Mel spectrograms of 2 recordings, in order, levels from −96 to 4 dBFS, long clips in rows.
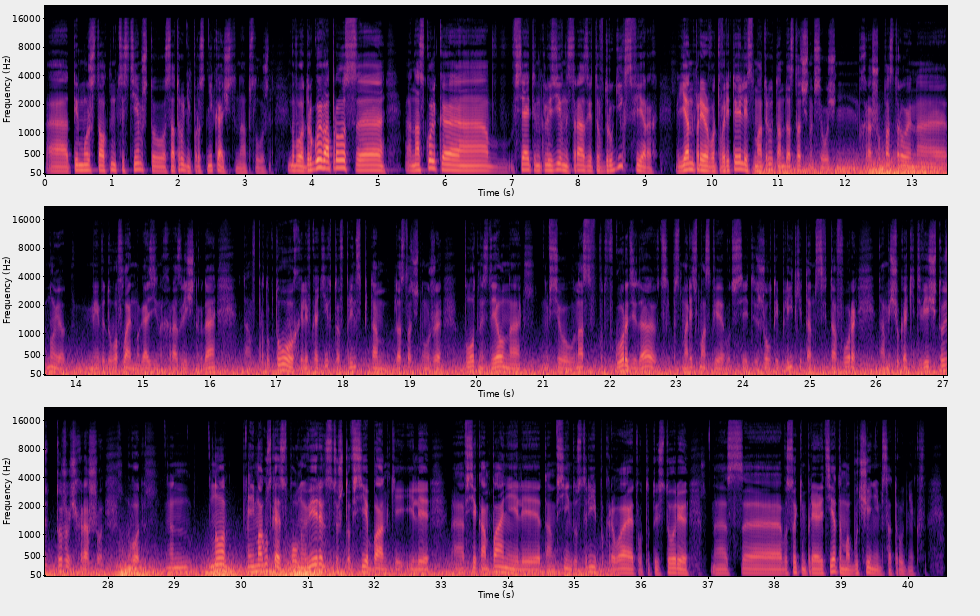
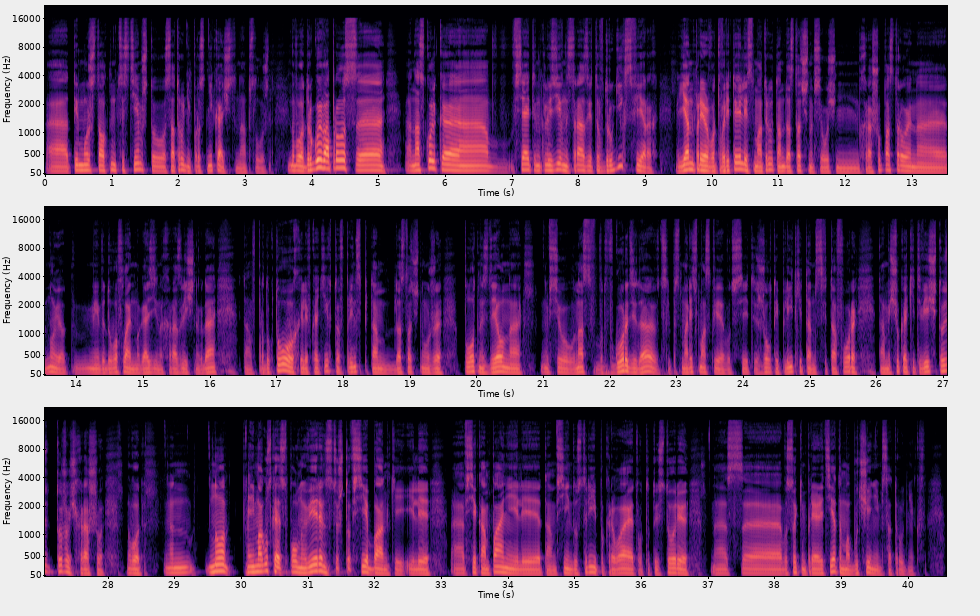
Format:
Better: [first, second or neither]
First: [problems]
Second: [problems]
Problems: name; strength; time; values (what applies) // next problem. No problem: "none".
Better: second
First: wind noise on the microphone; occasional gusts; from 11 to 36 s; 10 dB below the speech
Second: none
